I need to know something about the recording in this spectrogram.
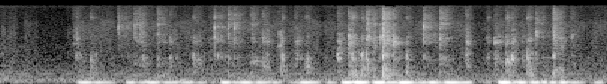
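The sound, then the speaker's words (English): Quick, irregular clicking of keys on a computer keyboard as someone searches on Google, a steady run of soft taps with a low background hum and no one speaking. “Are you Googling in the background? Or are you thinking? I hear typing, but you're looking off to the sky.”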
